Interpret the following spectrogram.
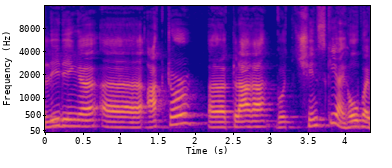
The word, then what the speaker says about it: Gostynski: what is how is the right way to pronounce your name it's gustinski okay and where does it come from from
